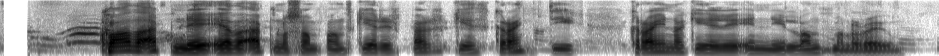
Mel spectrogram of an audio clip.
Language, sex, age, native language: Icelandic, male, 18-19, Icelandic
